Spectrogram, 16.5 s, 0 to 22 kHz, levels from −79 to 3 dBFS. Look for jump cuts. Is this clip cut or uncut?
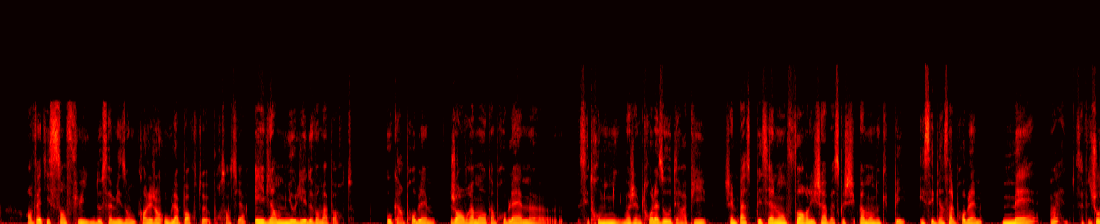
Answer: uncut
